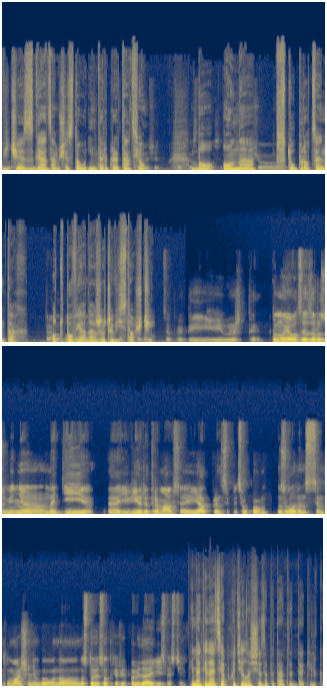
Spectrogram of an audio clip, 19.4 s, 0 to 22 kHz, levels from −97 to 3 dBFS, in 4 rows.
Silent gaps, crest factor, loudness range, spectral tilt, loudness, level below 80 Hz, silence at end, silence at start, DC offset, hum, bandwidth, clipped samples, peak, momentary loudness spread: none; 16 dB; 4 LU; -5.5 dB/octave; -17 LUFS; -46 dBFS; 0.1 s; 0 s; under 0.1%; none; 17.5 kHz; under 0.1%; 0 dBFS; 13 LU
